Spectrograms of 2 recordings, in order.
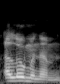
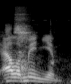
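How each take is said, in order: First: It is said with four syllables, American style. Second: It is said with five syllables, non-American style. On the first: "the U S pronounces that it that way" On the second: "the rest of the world who do know the correct way to say it say"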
